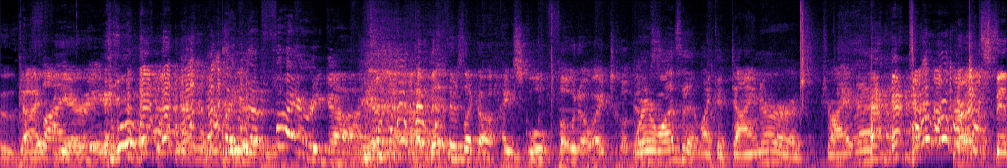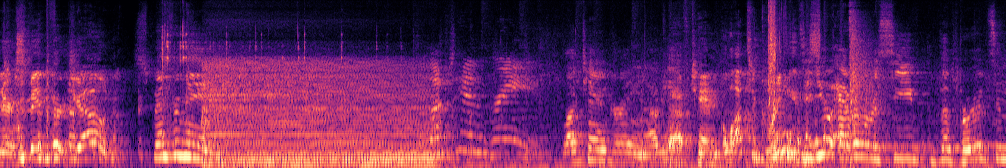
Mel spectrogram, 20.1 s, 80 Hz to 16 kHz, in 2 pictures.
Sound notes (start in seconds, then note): 1.0 all laugh; 3.6 all laugh; 8.6 all laugh; 12.0 electric guitar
